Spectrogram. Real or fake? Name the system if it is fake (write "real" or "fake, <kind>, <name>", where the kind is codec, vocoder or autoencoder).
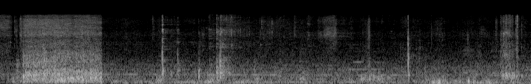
real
